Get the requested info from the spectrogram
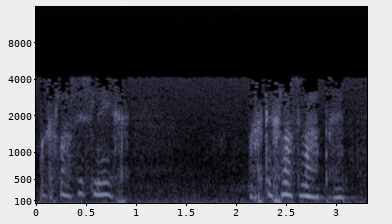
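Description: Radio drama: woman acting guarded female patient, mid-pitched, emotionally fragile, thin slightly noisy recording. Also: moderate pace, phone-quality sound, close to an everyday voice. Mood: weary, wistful. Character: troubled woman patient, defensive yet polite.

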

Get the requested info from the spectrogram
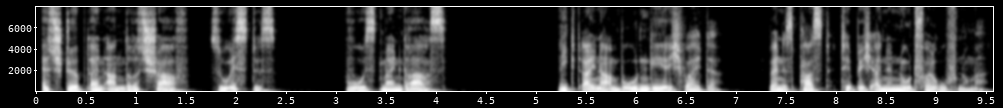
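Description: An actress playing a self-accusing, brooding consumer in a literary radio drama monologue, in clipped, declarative phrases and lists. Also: female voice, sits low, a little slow, dry recording, clean studio sound. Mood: brooding, detached.

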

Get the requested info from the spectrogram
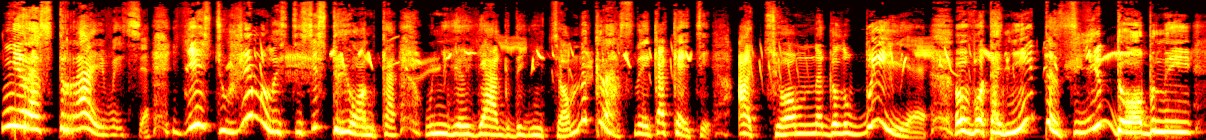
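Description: A woman's voice: on the high side, big pitch swings, takes it slowly, a little hiss or hum. A woman voicing a caring, knowing forest creature in a children's audio play, with a motherly, instructive manner. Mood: consoling.

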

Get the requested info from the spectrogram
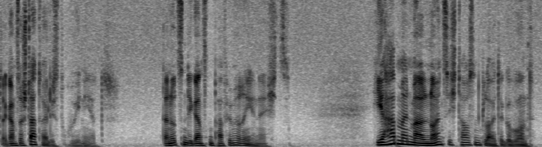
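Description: Husky, sardonic male narrator, swooping delivery. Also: sits low, a little mellow. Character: sardonic male narrator of a bleak big-city inventory. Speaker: narrator in a radio play. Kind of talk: 1950s German radio drama narration. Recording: husky-sounding 1950s radio recording from cassette.

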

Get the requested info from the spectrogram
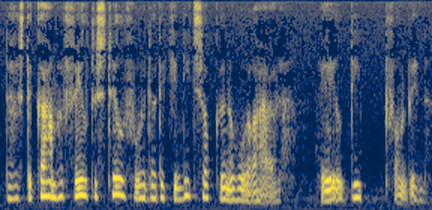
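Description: An older woman acting in a radio drama as a musing, wistful old widow with a gravelly, husky voice. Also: lowish voice, moderate pace, dark tone, full character voice. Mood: tender, sorrowful.

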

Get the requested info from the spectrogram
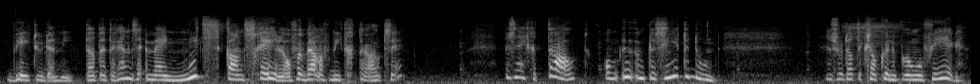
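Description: A woman's voice: on the high side, animated, normal speed, breathy edge. An actress playing a proud, defiant young policewoman in a Dutch radio play, indignant and pointed yet formally polite.

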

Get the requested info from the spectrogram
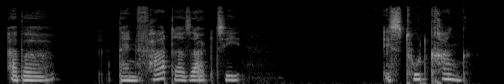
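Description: A man voicing the narrator's affectionate young girlfriend in an audiobook reading, speaking in a soft, hushed, tender way. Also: high voice, steady tone, takes it slowly, voice pushed up, heavily acted. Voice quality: soft and breathy.

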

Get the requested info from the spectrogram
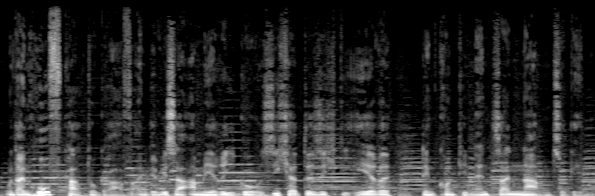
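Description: Deep-voiced man narrating over music. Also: animated. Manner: measured storytelling with dry irony. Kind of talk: scripted radio play narration.

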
